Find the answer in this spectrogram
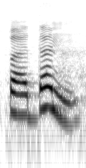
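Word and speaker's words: পদম্: তদ বিষ্ণু পরমম পদন, পরমম অনুসারের পর প আছে, এই জন্য পরমম হচ্ছে পদং। অনুসারের পর ক থেকে ম এবং ইয়ালা এর বাইরে আছে, বাইরে কোনো একটা কিছু আছে, তো এই জন্য আমার অনুসার উচ্চারণ বাংলার মতো হচ্ছে পদং। সদা দাতে দীর্ঘ, পশ্যন্তি এর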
